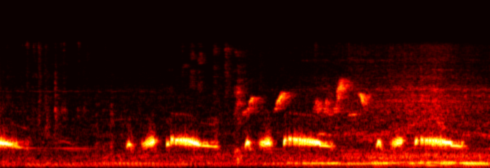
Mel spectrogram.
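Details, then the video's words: Male spotted dove in breeding condition giving low, mellow coos in short two- and three-part phrases, each ending in a longer drawn note, with faint higher chirps from other birds and a low background hum. "Suara Burung Derkuku jantan birahi"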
